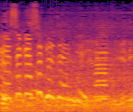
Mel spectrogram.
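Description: People talking on a busy road, with a short vehicle horn toot about one and a half seconds in.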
